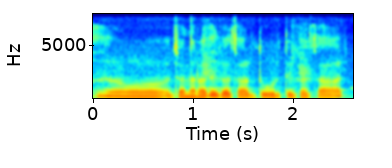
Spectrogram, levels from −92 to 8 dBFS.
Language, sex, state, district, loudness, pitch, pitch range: Chakma, female, Tripura, Unakoti, -14 LUFS, 190 Hz, 185-200 Hz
